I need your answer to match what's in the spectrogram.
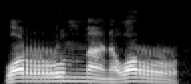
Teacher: تقولي والرمان حاولي ألا تكرر الراء يعني أنت قلتي والرمان ور فالراء جاء ثلاث أربع راءات بسبب عملية اسمها التكرير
